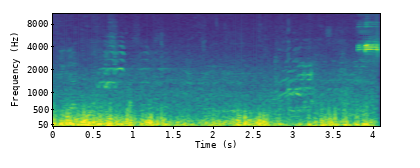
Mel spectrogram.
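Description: Wind buffeting the microphone with a steady low rumble. A few faint, short distant calls are heard, about a second in and again near three seconds.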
